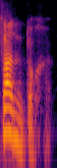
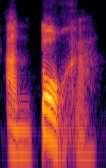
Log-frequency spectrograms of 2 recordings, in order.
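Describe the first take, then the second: First: "antoja" as AN-toja, stress up front; wrong first-syllable stress. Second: Slow "antoja", TO punched louder; correct stress on TO. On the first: Teacher showing what is wrong, first-syllable stress on "antoja". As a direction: stress the AN of "antoja", leaving TO weak. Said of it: "no es antoja". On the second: Teacher correcting the misreading, middle-syllable stress on "antoja". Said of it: "es en to". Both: Shown as a demonstration.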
